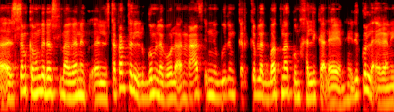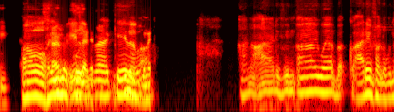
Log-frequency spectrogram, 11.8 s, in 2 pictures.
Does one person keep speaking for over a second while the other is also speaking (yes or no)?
yes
